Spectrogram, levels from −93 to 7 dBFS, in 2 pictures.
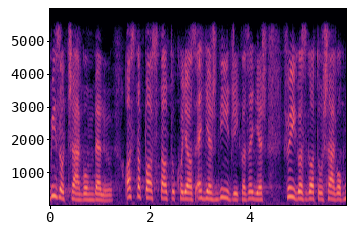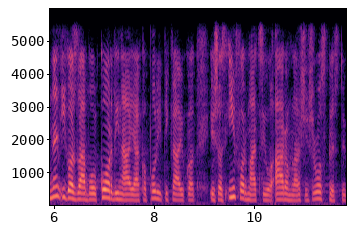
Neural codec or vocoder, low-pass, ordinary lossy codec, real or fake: codec, 44.1 kHz, 7.8 kbps, Pupu-Codec; 5.4 kHz; none; fake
